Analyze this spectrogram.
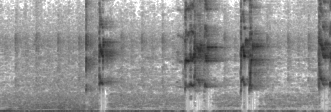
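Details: Lovebird of fighter type, described as singing a long 'ngekek' chatter: short, harsh, high, buzzy bursts of rapid chattering about a second apart, between quieter stretches with a low background hum.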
